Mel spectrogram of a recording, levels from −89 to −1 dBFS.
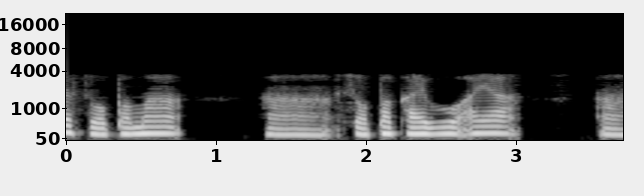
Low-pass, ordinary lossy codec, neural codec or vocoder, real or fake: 3.6 kHz; none; none; real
